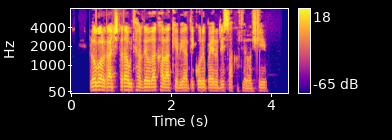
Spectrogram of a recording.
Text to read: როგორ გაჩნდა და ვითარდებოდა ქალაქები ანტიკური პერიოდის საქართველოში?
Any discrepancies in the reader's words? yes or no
no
